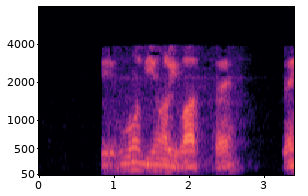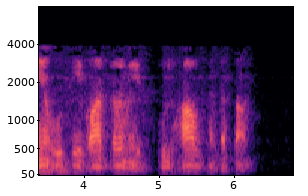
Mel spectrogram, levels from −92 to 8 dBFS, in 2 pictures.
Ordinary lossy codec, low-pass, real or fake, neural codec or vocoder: AAC, 16 kbps; 7.2 kHz; real; none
